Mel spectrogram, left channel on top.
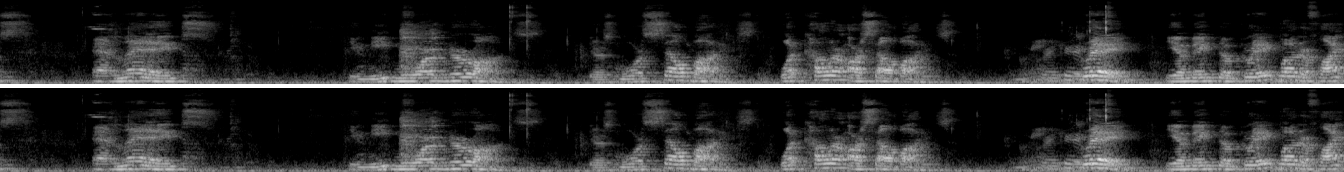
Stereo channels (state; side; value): identical; both; correlation 1.00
